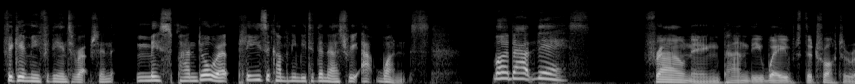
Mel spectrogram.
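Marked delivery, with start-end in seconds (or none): 0.0-4.3 a lightly voiced flustered nursemaid, fast; hurried nursemaid. A narrator's reading. Flustered nursemaid apologizes to the duke, fast and hurried. 4.9-5.9 put-on high childish question; a little girl holding up her prize; small girl voice. A narrator's reading. Little girl asks the nursemaid, high childish question.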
